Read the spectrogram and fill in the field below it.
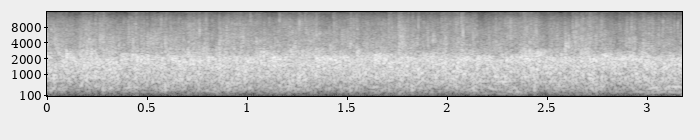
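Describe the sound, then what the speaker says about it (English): A school board meeting audience breaks into loud, dense applause for a student athlete, continuous and even throughout with no gaps. "So we want to give her a round of applause."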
